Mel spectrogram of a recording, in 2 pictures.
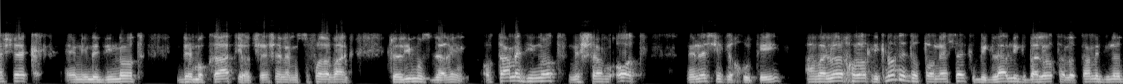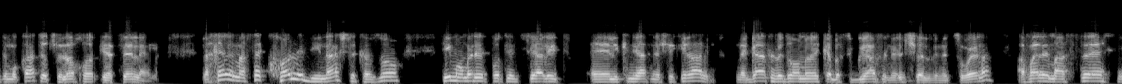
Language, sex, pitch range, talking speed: Hebrew, male, 125-155 Hz, 140 wpm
